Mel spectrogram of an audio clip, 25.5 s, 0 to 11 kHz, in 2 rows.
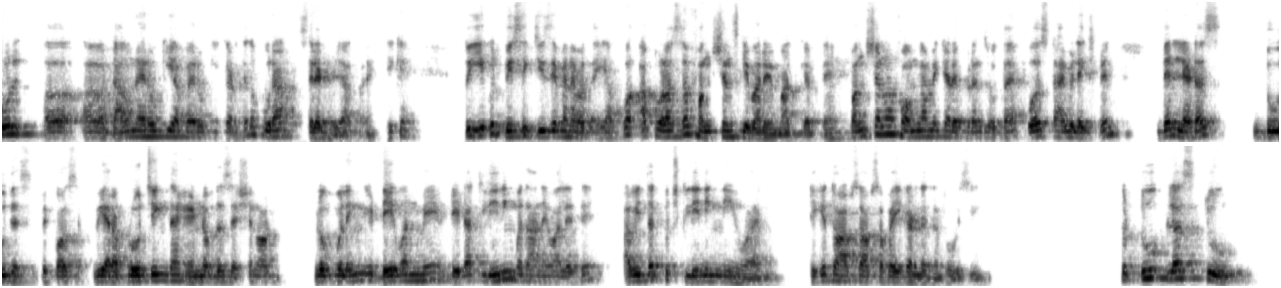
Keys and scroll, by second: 0.6 ctrl+shift+Down, 1.6 ctrl+shift+Up, 2.0 ctrl+shift+Up, 2.7 ctrl+shift+Up, 3.4 Up, 3.8 Down, 4.4 shift+Down, 4.8 shift+Down, 4.9 shift+Down, 5.8 Delete, 9.1 Right, 9.6 Left.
